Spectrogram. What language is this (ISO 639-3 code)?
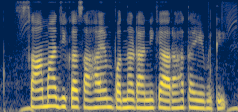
tel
